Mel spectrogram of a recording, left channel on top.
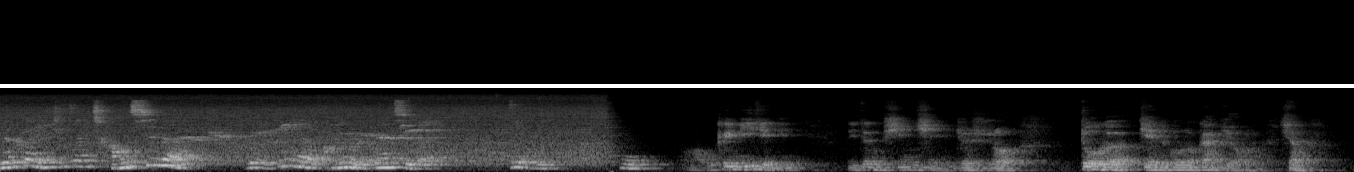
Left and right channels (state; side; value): silent; left; digital silence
